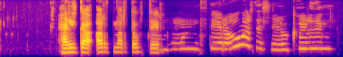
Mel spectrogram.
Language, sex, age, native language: Icelandic, female, 15, Icelandic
